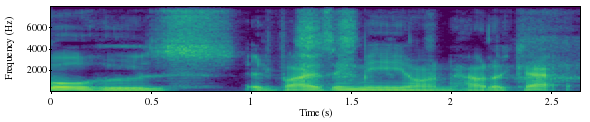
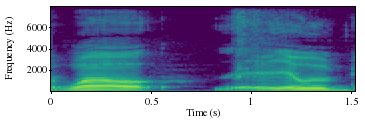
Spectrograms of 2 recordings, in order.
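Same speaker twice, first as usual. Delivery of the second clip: usual speaking voice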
